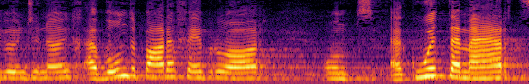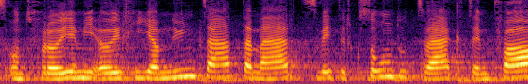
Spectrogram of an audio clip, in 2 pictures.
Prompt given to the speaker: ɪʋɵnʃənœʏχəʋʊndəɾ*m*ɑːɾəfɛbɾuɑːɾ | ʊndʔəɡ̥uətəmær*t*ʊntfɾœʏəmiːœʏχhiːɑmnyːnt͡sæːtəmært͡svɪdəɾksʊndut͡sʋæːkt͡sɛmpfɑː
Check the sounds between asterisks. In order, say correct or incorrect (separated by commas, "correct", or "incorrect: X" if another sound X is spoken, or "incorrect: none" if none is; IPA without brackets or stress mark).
incorrect: b, incorrect: t͡s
